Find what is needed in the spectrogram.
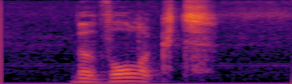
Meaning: cloudy
- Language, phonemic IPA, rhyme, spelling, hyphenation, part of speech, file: Dutch, /bəˈʋɔlkt/, -ɔlkt, bewolkt, be‧wolkt, adjective, Nl-bewolkt.ogg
